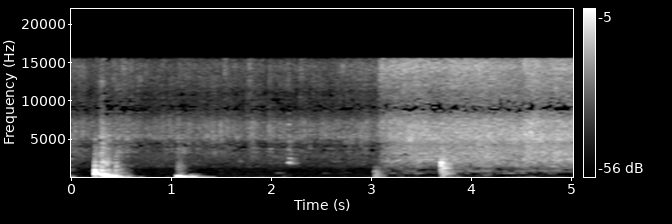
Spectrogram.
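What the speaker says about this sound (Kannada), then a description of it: "ಹಂಗೆ ಈ ಕಡೆ ಪಲ್ಯ ಕೂಡ ಕೈ ಆಡ್ತಾ ಇರ್ಬೇಕು ನೋಡ್ರಿ" Eggplant curry frying in a pan, a few sharp scrapes and knocks of stirring followed by a steady quiet sizzle that grows slightly louder.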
